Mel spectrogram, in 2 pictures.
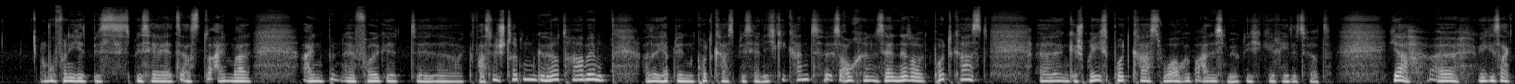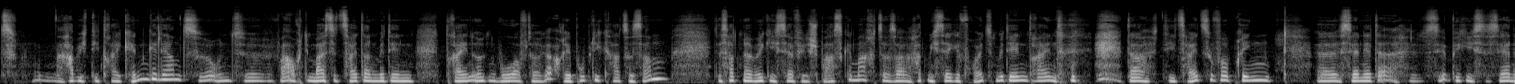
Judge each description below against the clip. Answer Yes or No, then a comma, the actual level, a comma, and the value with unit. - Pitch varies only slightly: No, average, 3.7 semitones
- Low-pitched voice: No, medium, 160 Hz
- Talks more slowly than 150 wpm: No, average, 170 wpm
